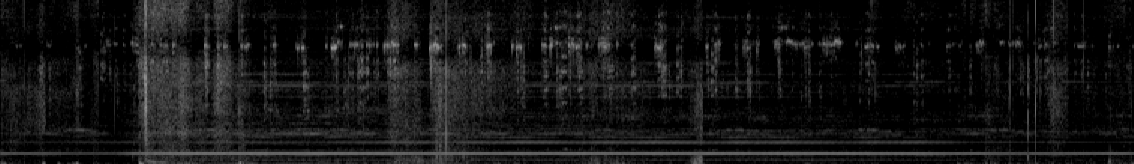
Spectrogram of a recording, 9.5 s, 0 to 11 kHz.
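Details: Sabaj K-1 ECO motorized TV lift, a few months old and lightly used, lowering: a steady high squeal under the motor with irregular ticks and clicks; the lift has become very slow going down and is faulty, cause not confirmed.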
